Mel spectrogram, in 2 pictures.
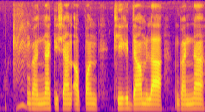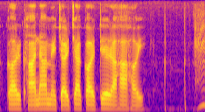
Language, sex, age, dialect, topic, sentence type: Magahi, male, 18-24, Western, agriculture, statement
